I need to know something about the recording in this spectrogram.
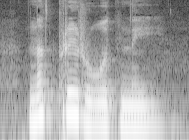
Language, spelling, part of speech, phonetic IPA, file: Ukrainian, надприродний, adjective, [nɐdpreˈrɔdnei̯], Uk-надприродний.ogg
- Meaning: supernatural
